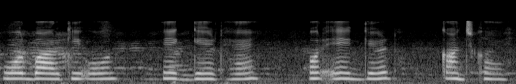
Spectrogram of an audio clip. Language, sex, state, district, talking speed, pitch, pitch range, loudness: Hindi, female, Uttar Pradesh, Shamli, 150 wpm, 260 Hz, 250-265 Hz, -19 LUFS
